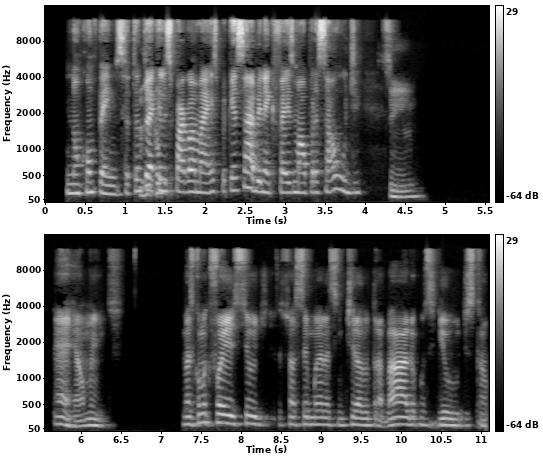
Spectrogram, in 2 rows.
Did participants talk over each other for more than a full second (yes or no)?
no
